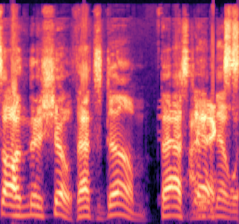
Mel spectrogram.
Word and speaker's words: Fast X: Fast X.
